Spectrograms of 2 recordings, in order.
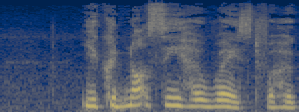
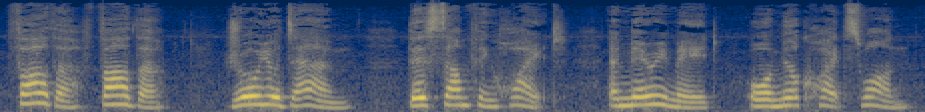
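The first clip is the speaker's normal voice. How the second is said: loud, urgent call to father; raised storybook cry of alarm; 3 semitones higher, 7 dB louder than usual. A narrator's reading. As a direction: call out louder and higher, easing as it goes on. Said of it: "she cried out".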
